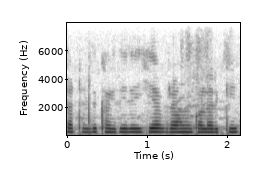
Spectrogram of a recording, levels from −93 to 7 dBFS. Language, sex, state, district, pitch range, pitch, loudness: Hindi, female, Bihar, Supaul, 240-250 Hz, 245 Hz, -15 LUFS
